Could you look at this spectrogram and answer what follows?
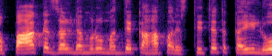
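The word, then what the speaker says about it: Palk: तो कई लोग इस पाक डल पाक को पाकिस्तान समझ बैठते हैं। तो पाक की एक बार स्पेलिंग जरूर बेटा पढ़ लेना कि इसकी स्पेलिंग पी ए एल के है। तो ये पालक वाला पाक है।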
